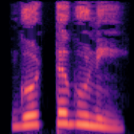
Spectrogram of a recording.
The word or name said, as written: ಗೊಟ್ಟಗುಣಿ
